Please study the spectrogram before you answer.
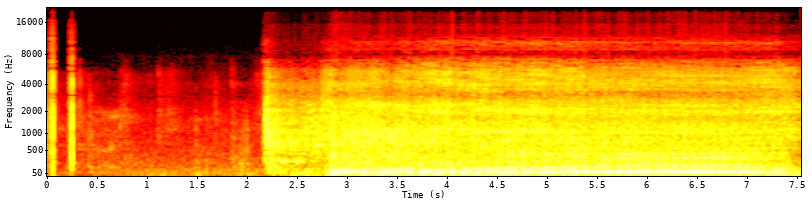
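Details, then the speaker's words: Chevy C10 short bed truck, parked 16 years. A couple of pops, then it catches and runs rough and loud on fluid poured into the intake. Owner unsure the fuel pump works or gets power through messy wiring. "all right well she runs you put a little stuff in the tank i'm still not sure we have a fuel pump or that we have the fuel pump being told to turn on"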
